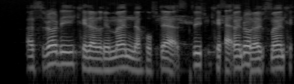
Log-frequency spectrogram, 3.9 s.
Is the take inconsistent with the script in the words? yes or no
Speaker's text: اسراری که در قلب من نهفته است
yes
